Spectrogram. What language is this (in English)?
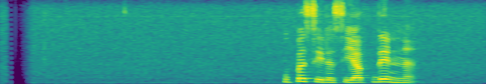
Sinhala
